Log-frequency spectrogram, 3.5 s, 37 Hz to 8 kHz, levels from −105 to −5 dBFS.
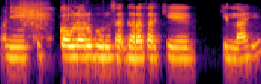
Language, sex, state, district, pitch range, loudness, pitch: Marathi, female, Maharashtra, Aurangabad, 195-215 Hz, -16 LUFS, 205 Hz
